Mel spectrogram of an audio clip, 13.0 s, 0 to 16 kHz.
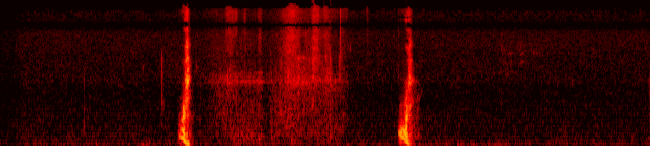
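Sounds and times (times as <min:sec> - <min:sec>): faint rustling: 0:04.2 - 0:07.0.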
